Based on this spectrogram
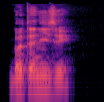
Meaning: to botanize
- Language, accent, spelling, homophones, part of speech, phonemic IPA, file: French, France, botaniser, botanisai / botanisé / botanisée / botanisées / botanisés / botanisez, verb, /bɔ.ta.ni.ze/, LL-Q150 (fra)-botaniser.wav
